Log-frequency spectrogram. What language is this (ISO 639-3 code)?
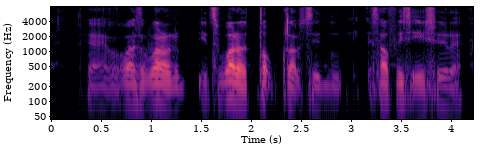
eng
